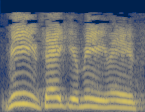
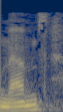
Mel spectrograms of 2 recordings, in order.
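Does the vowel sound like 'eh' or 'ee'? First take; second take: ee; eh. First: The vowel is a long 'ee' sound. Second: The vowel is a short 'eh' sound. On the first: The speaker calls it right. "It's a meme" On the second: The speaker calls it wrong. "Did I say it right"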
